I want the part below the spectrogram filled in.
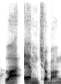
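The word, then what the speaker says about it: Laem Chabang: La M Chabang. Let me pronounce it correctly there.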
